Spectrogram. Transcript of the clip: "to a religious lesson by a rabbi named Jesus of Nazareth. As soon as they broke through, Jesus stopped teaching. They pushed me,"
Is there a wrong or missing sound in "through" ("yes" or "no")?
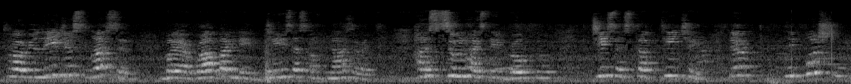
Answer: yes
